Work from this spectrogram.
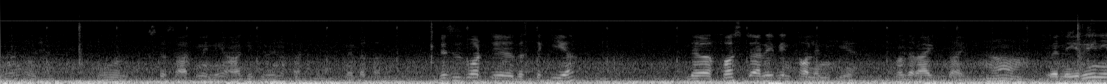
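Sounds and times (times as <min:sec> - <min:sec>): car driving rumble from inside: 0:00.0 - 0:11.0
voices talking: 0:06.8 - 0:11.0.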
